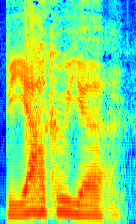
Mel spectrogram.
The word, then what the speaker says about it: Byakuya: I'm sorry, how the fuck did you just pronounce his name? – I don't even know. Byakugan? – It is Byakuya Kuchiki, sir. Kuchiki. And I will thank you to pronounce it properly.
